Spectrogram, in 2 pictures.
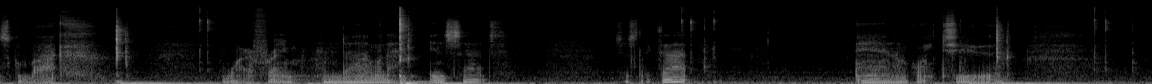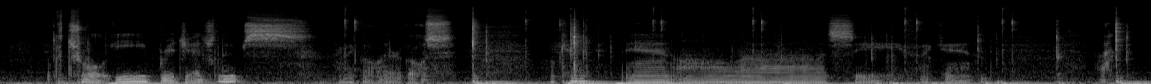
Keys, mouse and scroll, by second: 1.2 z, 4.1 i, 10.1 z, 12.4 ctrl+e, 16.3 a, 17.4 ctrl+Tab, 19.1-23.0 drag, 22.8 a.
